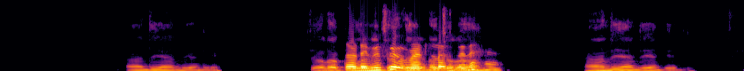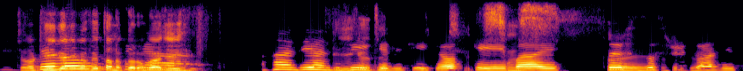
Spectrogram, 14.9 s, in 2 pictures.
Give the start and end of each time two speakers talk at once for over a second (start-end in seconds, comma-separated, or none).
3.4-4.7, 12.2-13.6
